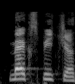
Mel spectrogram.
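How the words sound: It is said with an American-like pronunciation and intonation. This is how older people who worked near the base say it. "アメリカに通用するイントネーションで"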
